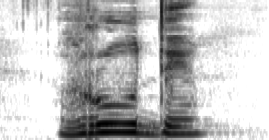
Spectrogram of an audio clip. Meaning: thorax, chest, breast, bosom
- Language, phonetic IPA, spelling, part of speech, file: Ukrainian, [ˈɦrude], груди, noun, Uk-груди.ogg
